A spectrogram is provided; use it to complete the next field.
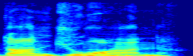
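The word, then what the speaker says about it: Don Juan: I I used to have Don Jan. That's how it's pronounced. Did you know that?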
